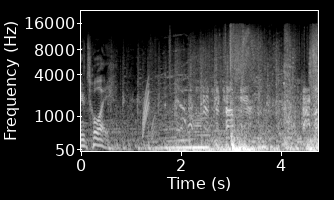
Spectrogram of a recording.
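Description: A lightsaber hums and clashes in combat.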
